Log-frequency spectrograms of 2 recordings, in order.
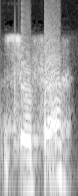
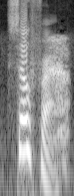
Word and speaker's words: Sofra: Is it pronounced Sufra? – Uh, Sofra. – Sofra.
